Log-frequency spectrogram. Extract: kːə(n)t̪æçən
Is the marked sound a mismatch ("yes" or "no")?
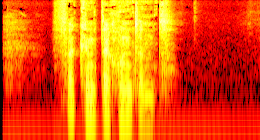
no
